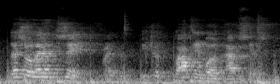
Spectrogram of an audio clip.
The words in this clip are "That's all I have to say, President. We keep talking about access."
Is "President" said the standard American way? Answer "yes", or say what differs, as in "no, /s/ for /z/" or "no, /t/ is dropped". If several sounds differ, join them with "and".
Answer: no, /n/ is dropped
